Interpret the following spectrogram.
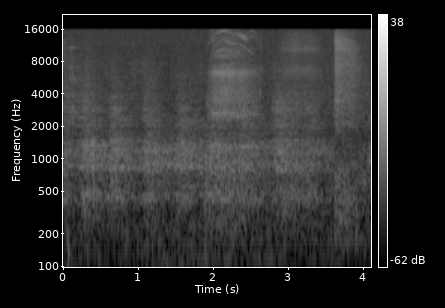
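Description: A dog breathing noisily through a basket muzzle while being handled, with a few louder breaths, the strongest about two seconds in and another just before the end.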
